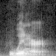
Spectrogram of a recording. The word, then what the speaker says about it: winter: Yeah, we're cutting out that T, especially when there's an NT in the middle of a word.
